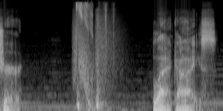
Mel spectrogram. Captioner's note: screen whooshing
